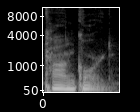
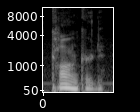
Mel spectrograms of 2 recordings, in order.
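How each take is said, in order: First: The word is said the way it is spelled. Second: The word is said the local way. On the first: The speaker is not from the area. The speaker calls it wrong. "It's not Concord" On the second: The speaker is from the area. The speaker calls it right. "It's Concord"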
